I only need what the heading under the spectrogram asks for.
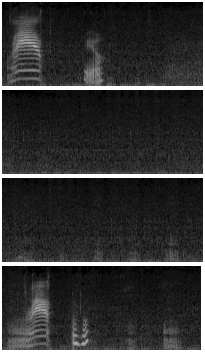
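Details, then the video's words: Domestic cat meowing in the morning, wanting to be petted: a loud harmonic meow opens, then near the end a long drawn meow and a short squeaky one follow, with soft human voice in a quiet indoor room. "Pet Me Morning Meows"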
